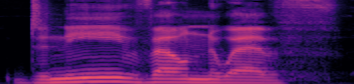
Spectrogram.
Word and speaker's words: Denis Villeneuve: This movie, man, Denis Villeneuve, and I pronounced that name right, and I know I did.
